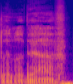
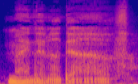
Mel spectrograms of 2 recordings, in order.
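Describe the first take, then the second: First: Much lower, mock-solemn "little dove"; teasing nickname. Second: Tender pet name. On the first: Husband teasing his wife with her nickname, low and mock-serious. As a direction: drop the voice low to tease. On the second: Acted.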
